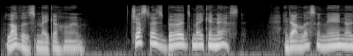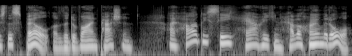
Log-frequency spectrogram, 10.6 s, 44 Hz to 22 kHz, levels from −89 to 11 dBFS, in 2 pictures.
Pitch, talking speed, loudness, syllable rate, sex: 140 Hz, 180 wpm, -19 LUFS, 4.5 syllables/s, male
